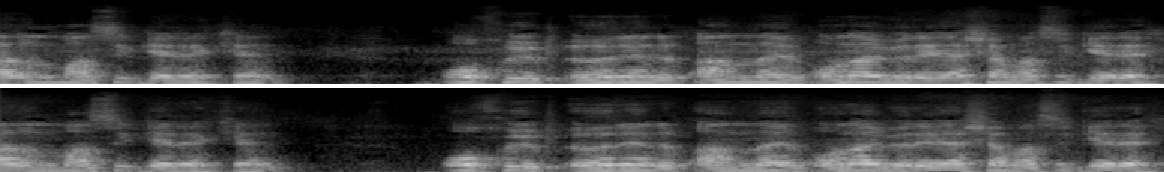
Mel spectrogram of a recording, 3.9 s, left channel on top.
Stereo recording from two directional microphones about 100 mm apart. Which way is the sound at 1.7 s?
40° right (ahead or behind).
